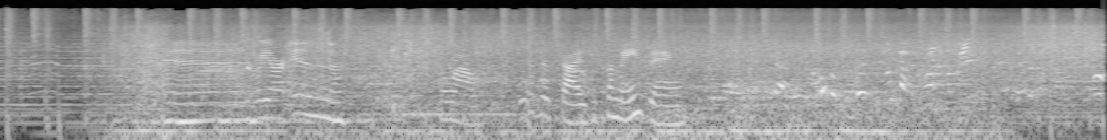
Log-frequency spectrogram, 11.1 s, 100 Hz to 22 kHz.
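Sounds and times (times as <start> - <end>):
people calling and shouting: 0.8 - 11.0
steady rush of noise: 0.8 - 11.0.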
